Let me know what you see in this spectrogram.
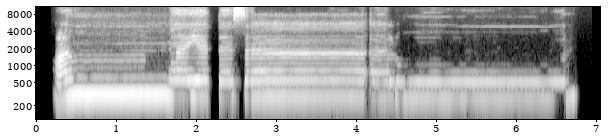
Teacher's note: Tambahkan lagi panjang mad wajibnya 4 sampai 5 harokat, minimal 4 harokat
